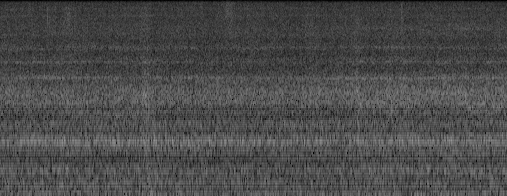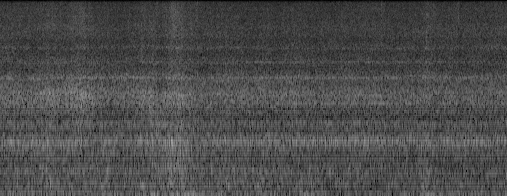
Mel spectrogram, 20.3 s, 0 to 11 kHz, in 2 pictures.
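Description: Running sound inside a JR Hokkaido 733 series 3000-subseries electric train at speed: a steady rumble of wheels on rail with a constant hum, swelling briefly louder about two-thirds of the way through.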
